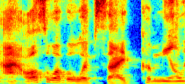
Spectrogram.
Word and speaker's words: Cameal: I also have a website, Camille. And you might know my notice my name is spelled a little different.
